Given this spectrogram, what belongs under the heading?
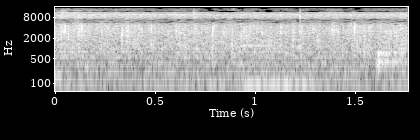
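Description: Mutton and fried potatoes being stirred in a pan, giving a steady, close sizzle with faint scraping throughout, with no voices present.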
